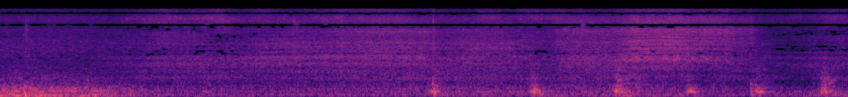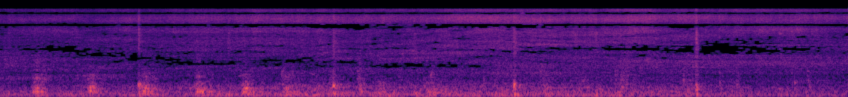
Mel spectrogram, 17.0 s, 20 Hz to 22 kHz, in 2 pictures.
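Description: Passing coaches rumble away in the first second. Then a GWR Modified Hall 4-6-0 steam locomotive, No. 6960 Raveningham Hall, moves off slowly, its exhaust beating about twice a second with hissing steam.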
